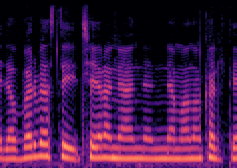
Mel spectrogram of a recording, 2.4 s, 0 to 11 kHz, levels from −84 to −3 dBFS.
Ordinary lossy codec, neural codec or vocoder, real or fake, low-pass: Opus, 64 kbps; none; real; 9.9 kHz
